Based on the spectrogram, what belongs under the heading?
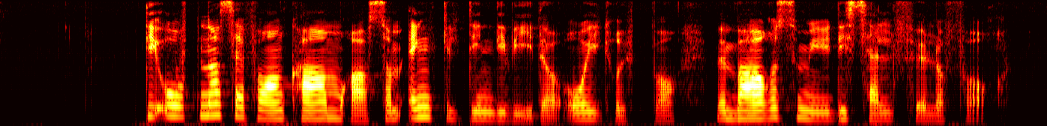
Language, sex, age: Norwegian, female, 49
